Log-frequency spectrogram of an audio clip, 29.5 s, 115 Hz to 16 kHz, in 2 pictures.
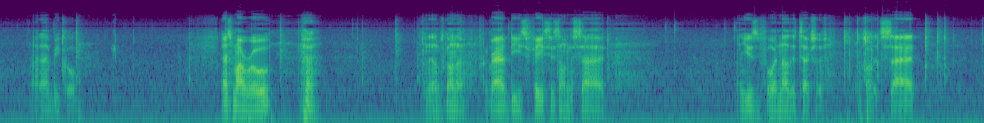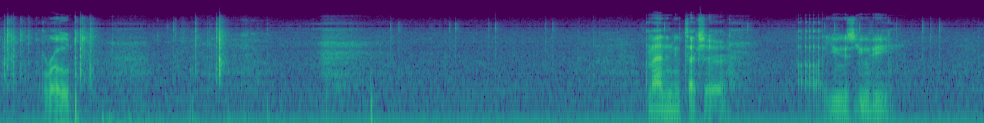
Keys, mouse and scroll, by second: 0.7 click, 0.8 click, 0.9 Tab, 1.3 middle click, 2.7 scroll up 3, 3.5 middle click, 3.9 scroll up 1, 4.4 middle click, 5.4 scroll up 1, 5.7 scroll down 3, 6.0 middle click, 6.3 Tab, 7.0 ctrl+Tab, 7.7 right click, 8.3 right click, 8.7 shift+right click, 9.9 click, 10.8 click, 11.9 click, 17.2 click, 20.5 click, 21.3 click, 22.0 click, 23.3-23.7 scroll down 3, 24.5 click, 25.9 click, 26.4 scroll down 4, 27.0 click, 27.4 click.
